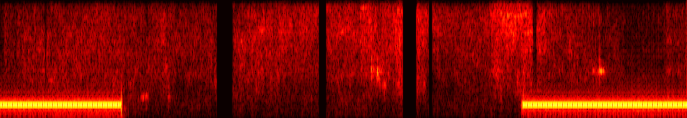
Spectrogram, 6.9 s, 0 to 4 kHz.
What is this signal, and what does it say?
Ringback tone (North America), 440 + 480 Hz.
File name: out- - - - - .12561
